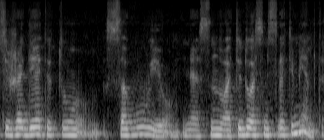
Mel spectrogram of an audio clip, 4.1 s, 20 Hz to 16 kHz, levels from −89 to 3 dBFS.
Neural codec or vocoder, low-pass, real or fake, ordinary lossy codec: none; 14.4 kHz; real; Opus, 16 kbps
